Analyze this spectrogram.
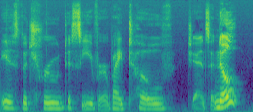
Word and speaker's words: Tove Jansson: And that is The True Deceiver by Tove Jansson. No, Tove Jansson is how it's pronounced.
